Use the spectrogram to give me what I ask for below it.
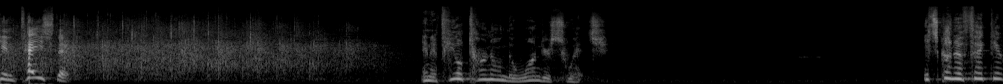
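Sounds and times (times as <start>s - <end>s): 
speech: 0.0s - 0.9s, 4.2s - 6.2s, 9.2s - 10.0s
crowd applause: 0.0s - 4.0s.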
